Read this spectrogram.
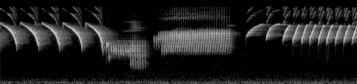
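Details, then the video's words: Canary song used as a lure to get other canaries singing: a run of loud descending whistled sweeps, a lower buzzy note, then a sustained harsh buzzing trill and a fast series of short rising chips. "Kenari Anda Bisa Gacor Seketika Dengar Pancingan Kenari Nembak Joss Ini"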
